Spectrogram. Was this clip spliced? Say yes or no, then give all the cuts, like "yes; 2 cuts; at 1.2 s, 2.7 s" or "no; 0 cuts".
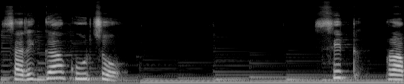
no; 0 cuts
